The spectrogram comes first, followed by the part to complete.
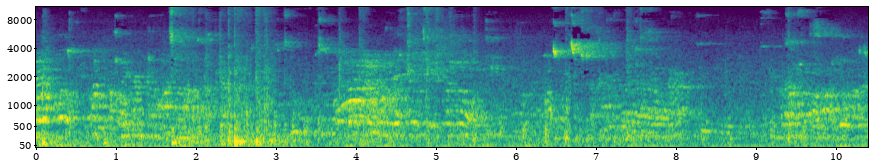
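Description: Futsal ball being kicked and bouncing on a plastic-tile court, a few sharp thuds echoing in a large hall, with shoes squeaking on the court and players calling out.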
